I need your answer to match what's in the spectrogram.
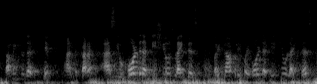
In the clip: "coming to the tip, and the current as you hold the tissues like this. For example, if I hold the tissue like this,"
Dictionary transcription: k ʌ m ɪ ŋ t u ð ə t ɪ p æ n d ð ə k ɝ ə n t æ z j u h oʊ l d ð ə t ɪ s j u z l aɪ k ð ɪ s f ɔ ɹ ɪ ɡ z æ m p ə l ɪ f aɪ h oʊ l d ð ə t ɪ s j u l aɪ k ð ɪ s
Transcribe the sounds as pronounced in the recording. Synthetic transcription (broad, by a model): k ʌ m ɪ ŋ t u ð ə t ɪ p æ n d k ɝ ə t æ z j u h oʊ l d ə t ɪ ʃ j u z l aɪ k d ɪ s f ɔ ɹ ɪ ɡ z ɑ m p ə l ɪ f aɪ h oʊ l d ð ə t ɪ ʃ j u l aɪ k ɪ s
